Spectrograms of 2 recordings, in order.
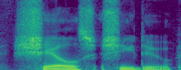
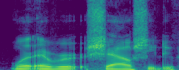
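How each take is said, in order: First: "shells" said slowly in place of "shall"; slow playful "shells she do"; mock misreading. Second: Said in the usual way. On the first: Shown as a demonstration. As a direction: drawl "shells she do" as a joke.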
